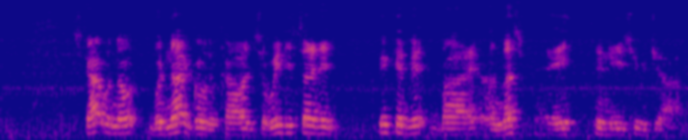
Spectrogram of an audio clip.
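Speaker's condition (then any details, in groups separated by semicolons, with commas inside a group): ALS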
